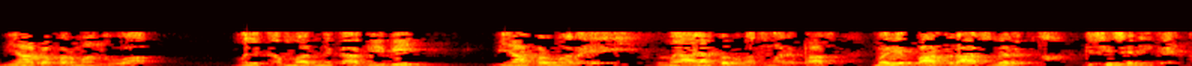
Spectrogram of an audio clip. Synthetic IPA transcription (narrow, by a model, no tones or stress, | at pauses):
mijãkafʰəɾmaːnɦua̰ | mɐlɪkʰəmːaːd̪nekɐɦabibʱi | mĩjãpəɾmãːɾɐɦeɦɛ̃mɛ̃aːjakəɾũːŋɡat̪ʊmaːɾepaːsmɛ̃jebaːt̪ɾaːzmẽɾɐkʰna̰kɪsisenɐɦĩkɛɦt̪a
